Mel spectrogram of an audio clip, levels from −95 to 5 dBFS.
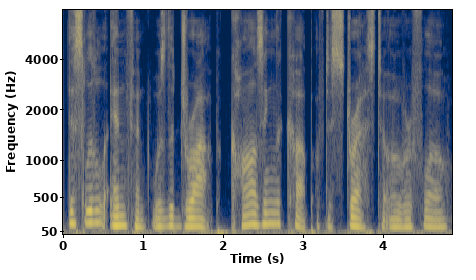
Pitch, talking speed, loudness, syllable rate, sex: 115 Hz, 160 wpm, -19 LUFS, 4.1 syllables/s, male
